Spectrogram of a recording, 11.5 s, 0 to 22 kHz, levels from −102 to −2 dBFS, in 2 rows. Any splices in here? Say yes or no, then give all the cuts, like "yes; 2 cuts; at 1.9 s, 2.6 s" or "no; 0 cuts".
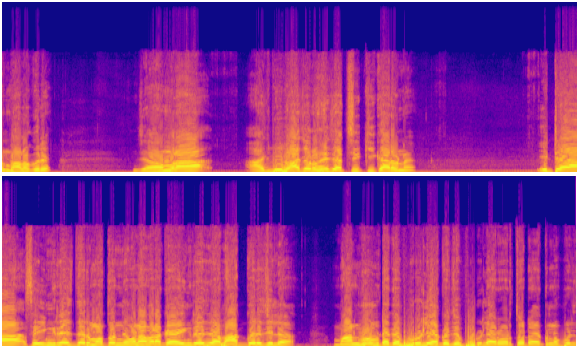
no; 0 cuts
